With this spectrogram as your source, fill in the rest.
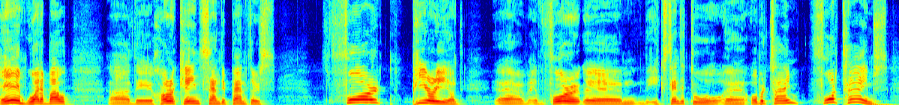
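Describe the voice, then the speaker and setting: A man with a Mexican accent at a very slow pace, lively intonation and big swings in loudness, in a very clean recording over a silent background. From Mexico City, Mexico. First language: Spanish. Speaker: sports betting tipster. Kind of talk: casual video monologue. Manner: halting, many fillers.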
